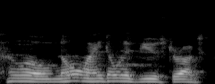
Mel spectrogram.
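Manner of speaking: high-pitched mock-polite voice; mock politeness. Dressed-up drug abuser talking to doctors, mock polite. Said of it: "go politely".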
